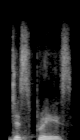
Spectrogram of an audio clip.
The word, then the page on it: dispraise: Indian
